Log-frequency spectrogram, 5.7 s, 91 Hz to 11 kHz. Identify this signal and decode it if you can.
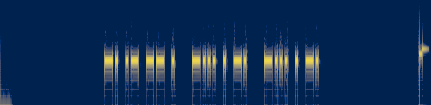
Morse code, heard as a keyed tone, about 36 wpm, 700 Hz. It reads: NAME BEN BEN
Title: Practice QSO - Exchange 1 - Beginning - 35wpm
